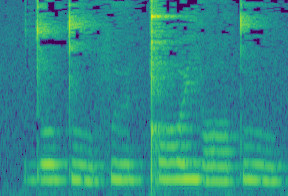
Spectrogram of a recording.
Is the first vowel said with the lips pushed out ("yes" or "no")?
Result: yes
